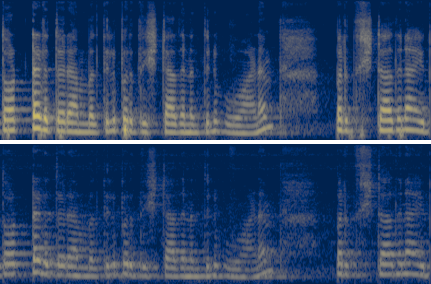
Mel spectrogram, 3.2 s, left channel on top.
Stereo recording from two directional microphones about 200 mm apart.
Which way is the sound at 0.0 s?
50° left (ahead or behind).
